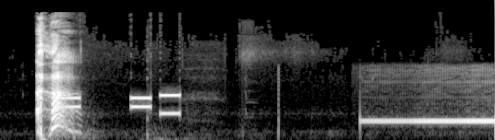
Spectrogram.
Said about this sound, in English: You point to me when the phone's ringing like I don't know the phone's ringing.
